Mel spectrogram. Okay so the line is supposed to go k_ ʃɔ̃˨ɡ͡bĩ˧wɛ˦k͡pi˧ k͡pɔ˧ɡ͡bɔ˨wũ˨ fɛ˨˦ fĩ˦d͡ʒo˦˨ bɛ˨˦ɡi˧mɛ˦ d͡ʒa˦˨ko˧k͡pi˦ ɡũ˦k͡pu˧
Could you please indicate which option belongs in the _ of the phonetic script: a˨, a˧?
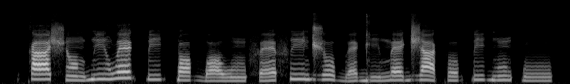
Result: a˧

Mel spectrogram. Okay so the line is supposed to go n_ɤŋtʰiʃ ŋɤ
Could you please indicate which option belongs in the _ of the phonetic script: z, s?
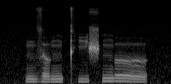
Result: z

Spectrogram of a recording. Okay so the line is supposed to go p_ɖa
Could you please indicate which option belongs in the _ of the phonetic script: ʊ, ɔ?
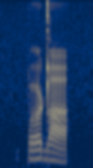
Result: ʊ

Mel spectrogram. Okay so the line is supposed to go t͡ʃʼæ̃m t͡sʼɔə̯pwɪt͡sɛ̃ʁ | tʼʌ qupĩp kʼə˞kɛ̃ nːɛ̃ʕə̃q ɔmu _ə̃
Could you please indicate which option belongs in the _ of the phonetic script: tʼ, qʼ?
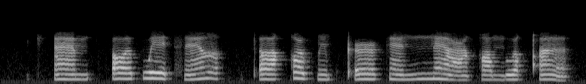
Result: qʼ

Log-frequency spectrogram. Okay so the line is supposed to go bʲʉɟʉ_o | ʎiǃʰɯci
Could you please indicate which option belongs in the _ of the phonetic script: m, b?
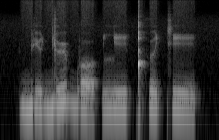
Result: b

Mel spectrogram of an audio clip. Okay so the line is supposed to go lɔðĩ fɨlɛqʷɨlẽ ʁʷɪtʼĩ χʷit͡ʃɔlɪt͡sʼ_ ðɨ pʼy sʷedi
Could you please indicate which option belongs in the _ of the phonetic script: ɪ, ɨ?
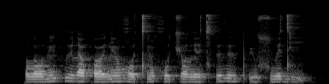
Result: ɨ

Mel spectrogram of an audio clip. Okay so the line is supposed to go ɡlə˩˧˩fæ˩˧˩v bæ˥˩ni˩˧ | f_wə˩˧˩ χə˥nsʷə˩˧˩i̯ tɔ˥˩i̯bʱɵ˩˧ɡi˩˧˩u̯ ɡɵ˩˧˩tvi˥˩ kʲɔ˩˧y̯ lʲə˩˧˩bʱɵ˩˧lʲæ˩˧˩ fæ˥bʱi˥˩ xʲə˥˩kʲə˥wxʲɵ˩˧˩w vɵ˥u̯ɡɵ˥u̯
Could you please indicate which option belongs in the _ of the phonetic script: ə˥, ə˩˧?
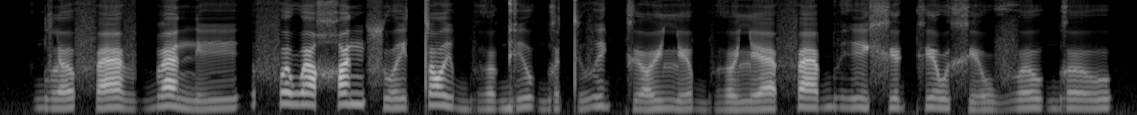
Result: ə˥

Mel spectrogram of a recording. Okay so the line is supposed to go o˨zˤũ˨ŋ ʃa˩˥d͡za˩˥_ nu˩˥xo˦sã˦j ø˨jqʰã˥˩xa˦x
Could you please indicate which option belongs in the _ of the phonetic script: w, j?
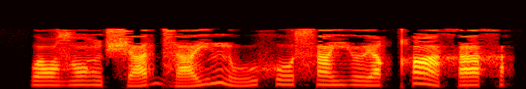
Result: j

